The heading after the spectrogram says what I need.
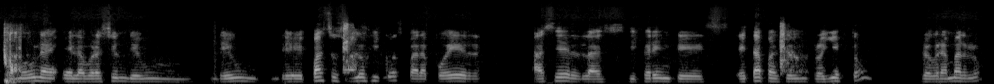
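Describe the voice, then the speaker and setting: A man's voice: medium pitch, steady tone, unhurried, background noise. Hesitant young man answering in class. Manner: hesitant, searching for words. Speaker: student. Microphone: video call.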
